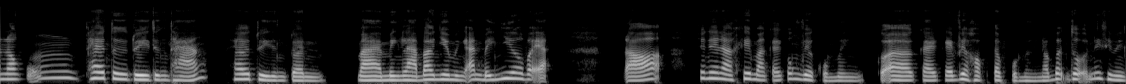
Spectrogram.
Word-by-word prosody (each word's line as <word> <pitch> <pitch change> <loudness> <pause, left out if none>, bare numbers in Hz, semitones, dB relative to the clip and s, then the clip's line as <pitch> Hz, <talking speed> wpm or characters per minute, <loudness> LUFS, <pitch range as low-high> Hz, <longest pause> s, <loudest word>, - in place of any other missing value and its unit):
nó 245 0 +1
cũng 295 +3 -5
theo 285 +1 +4
từ 250 -3 +3
tùy 215 -2 +6
từng 210 -2 0
tháng, 200 +9 -1 0.3
theo 245 0 +3
tùy 215 -5 +2
từng 185 - -5
tuần 175 -1 -1 0.3
mà 195 -1 +4
mình 195 0 +3
làm 195 -1 +3
bao 220 0 +4
nhiêu 225 0 +2
mình 205 -2 -1
ăn 220 0 -1
bấy 205 +1 +2
nhiêu 270 +2 +2
vậy 230 - -1
à. - - -1 0.7
Đó, 190 +7 +2 0.4
cho 285 - -1
nên 280 -1 +2
là 240 -3 +2
khi 260 +6 0
mà 210 -4 -1
cái 195 0 -5
công 255 +3 -3
việc 220 -4 +1
của 170 - -7
mình, 170 0 -6
ờ 195 -1 +2
cái 190 -1 -2
cái 200 +1 -1
việc 230 -1 +1
học 200 -2 -3
tập 195 -2 -1
của 170 - -5
mình 170 0 -5
nó 175 - -3
bận 250 +5 -2
rộn 250 0 0
ấy, 275 - -2
thì 235 - +1
mình 195 -3 0
210 Hz, 250 wpm, -23 LUFS, 190-245 Hz, 0.7 s, tùy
